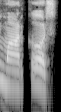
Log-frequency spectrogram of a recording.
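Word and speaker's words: markers: मार्कर्स क्योंकि ए को बीच ए आर को आर पढ़ते हैं इसलिए मार्क हो गया।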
